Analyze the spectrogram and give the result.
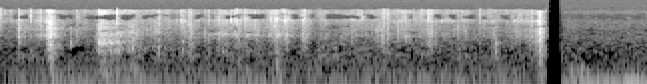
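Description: A black utility blade shaves curls off a solid white bar of soap held in the hand. Quiet, bright scraping and crisp crackling come in short strokes, with a few sharper snaps. The scraping cuts off abruptly near the end, leaving only a low, faint rumble.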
